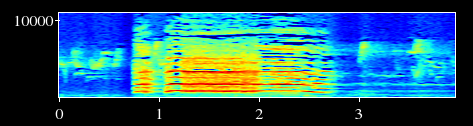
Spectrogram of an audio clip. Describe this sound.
Rooster - single cry
One single rooster cry. He's about six months old.
Bird, Nature, Rooster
